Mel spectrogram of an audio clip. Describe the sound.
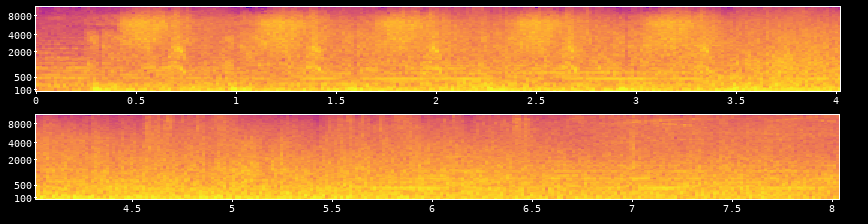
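A starship fires missiles at planetary defense batteries: five quick bright launch bursts in a row, over a loud, continuous booming rumble of explosions that fills the whole clip.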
